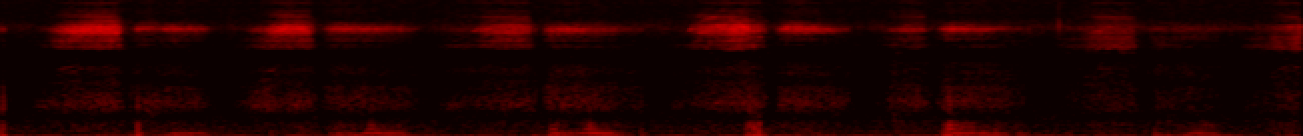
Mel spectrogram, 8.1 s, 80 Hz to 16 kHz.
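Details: Sleeping bulldog puppy: rhythmic snoring breaths with high whistling, wheezy edge, about 46 per minute; snoring with wheezy breath sounds.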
